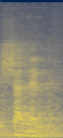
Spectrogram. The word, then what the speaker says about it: Chanel: You said Chanel.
